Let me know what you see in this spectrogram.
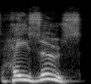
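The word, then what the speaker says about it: Jesús: In Spanish, Jesus is pronounced Jesus.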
